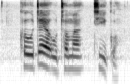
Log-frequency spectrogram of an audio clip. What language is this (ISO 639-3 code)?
ven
